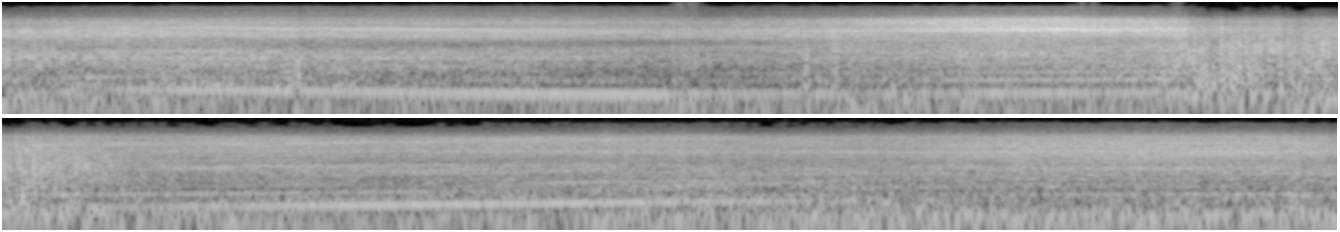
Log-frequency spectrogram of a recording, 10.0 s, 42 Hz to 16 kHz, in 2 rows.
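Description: Triumph Trident 660's three-cylinder engine pulling on the road, with the typical Triumph triple growl. The pitch eases down for the first few seconds, breaks briefly about halfway, then rises steadily as the bike accelerates and holds near the end.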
